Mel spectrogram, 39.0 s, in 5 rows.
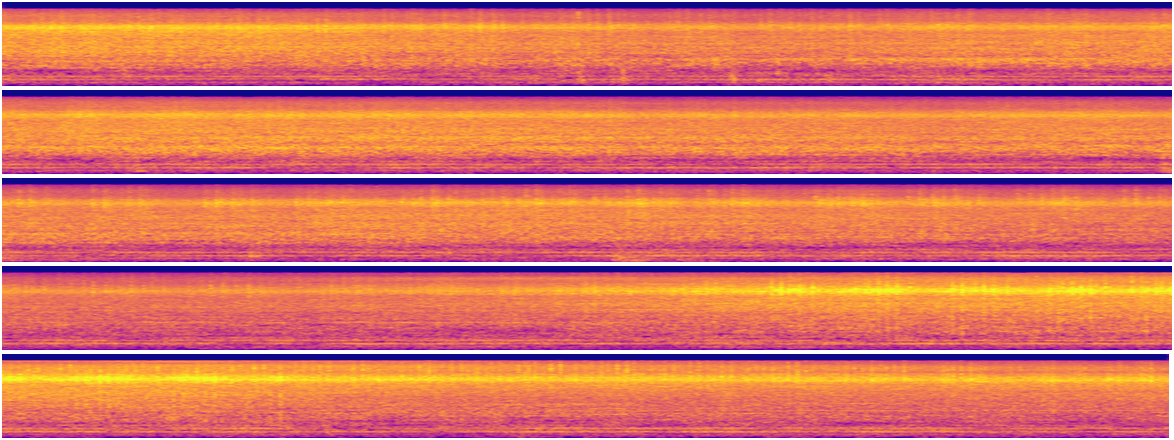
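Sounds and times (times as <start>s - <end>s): model train hissing on track: 0.0s - 38.9s.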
